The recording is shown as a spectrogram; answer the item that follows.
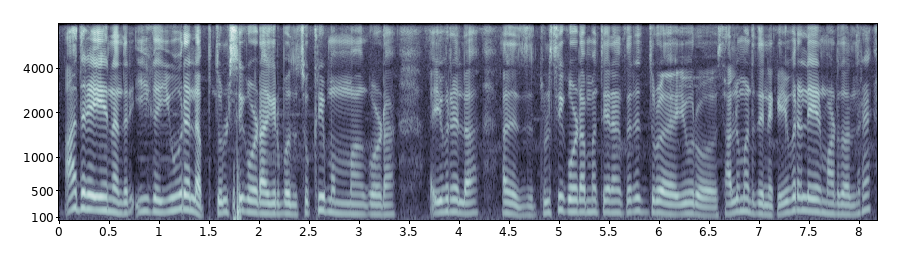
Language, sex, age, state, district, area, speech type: Kannada, male, 18-30, Karnataka, Uttara Kannada, rural, spontaneous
